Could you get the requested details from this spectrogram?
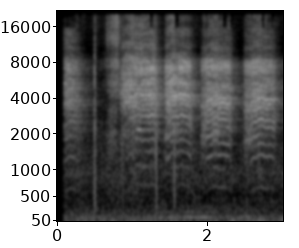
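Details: Eurasian jay (Garrulus glandarius), harsh call.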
